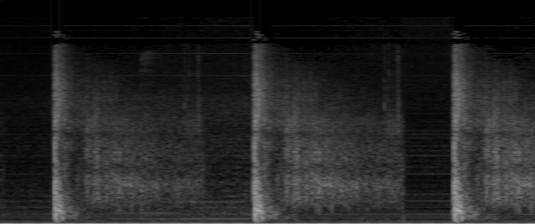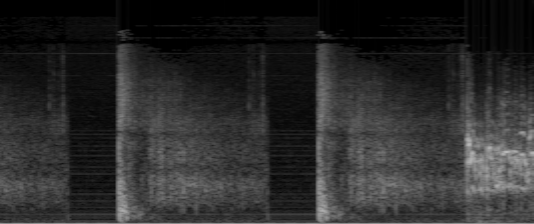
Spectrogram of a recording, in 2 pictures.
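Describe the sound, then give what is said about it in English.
A turkey gobbles in five evenly spaced bursts about two seconds apart, each opening with a sharp, loud crack and trailing off, with no talking. “Hey, just want a picture of a turkey. How do you like that?”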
